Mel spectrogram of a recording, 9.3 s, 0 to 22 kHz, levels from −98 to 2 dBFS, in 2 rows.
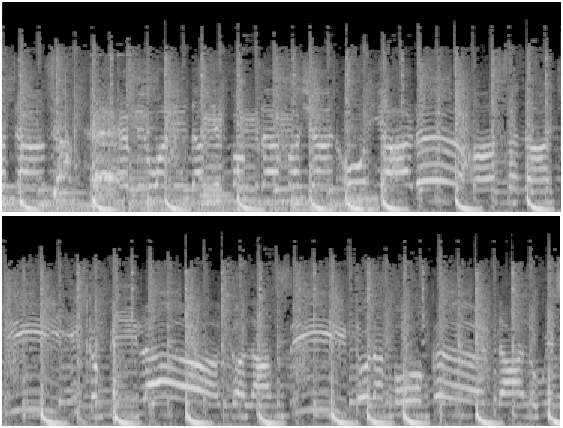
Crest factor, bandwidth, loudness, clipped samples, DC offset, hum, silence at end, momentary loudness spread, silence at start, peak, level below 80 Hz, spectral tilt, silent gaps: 16 dB; 14 kHz; -16 LUFS; under 0.1%; under 0.1%; none; 0 s; 4 LU; 0 s; 0 dBFS; -24 dBFS; -4.5 dB/octave; none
